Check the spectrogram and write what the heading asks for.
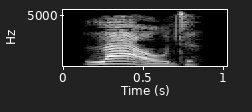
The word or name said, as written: loud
